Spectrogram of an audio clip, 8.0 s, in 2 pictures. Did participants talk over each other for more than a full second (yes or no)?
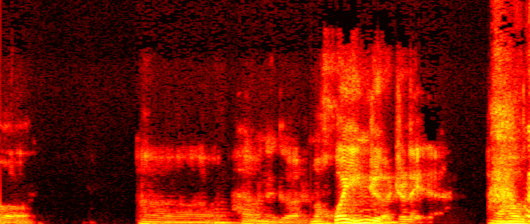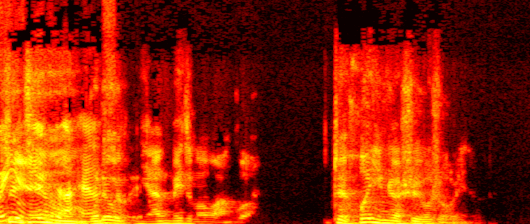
yes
